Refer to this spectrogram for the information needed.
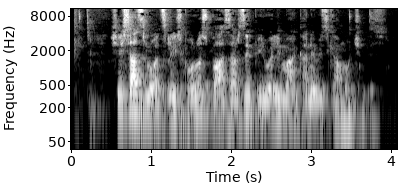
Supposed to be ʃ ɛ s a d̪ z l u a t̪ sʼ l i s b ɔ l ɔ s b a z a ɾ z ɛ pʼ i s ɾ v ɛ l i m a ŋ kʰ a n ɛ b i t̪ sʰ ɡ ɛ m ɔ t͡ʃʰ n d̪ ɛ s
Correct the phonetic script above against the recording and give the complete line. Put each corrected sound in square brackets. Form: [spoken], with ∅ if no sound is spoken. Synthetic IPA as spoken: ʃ ɛ s a d̪ z l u a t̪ sʼ l i s b ɔ l ɔ s b a z a ɾ z ɛ pʼ i [∅] ɾ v ɛ l i m a ŋ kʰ a n ɛ b i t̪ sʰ ɡ [a] m ɔ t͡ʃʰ n d̪ ɛ s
